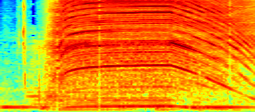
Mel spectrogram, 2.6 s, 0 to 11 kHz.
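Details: Dremel 4000 rotary tool after repair, plastic tab on the brush guide carved away so the brush moves freely: whine climbs quickly to a steady high pitch, holds evenly without rattle or surging, then winds down smoothly; normal running.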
